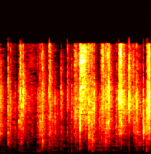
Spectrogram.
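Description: Foil Magic: The Gathering collector booster pack wrapper crinkling and crackling in the fingers as it is worked open, a rapid, irregular run of small crackles.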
